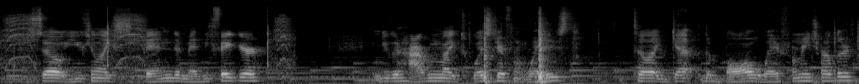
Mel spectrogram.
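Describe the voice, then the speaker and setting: A woman's voice: low-pitched, moderate pace. A woman chatting casually through a Lego build vlog, rambling and hesitant with lots of fillers. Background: guitar music.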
